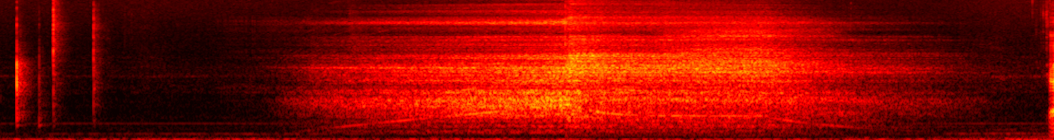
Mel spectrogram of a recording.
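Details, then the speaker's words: A few clicks, then a rising and falling motor whoosh with whine: Sparrow portable ambulance ventilator running its circuit test after power-on and connecting the circuit and sensor tubing. "after it's plugged in perform the circuit test by pushing the button"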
